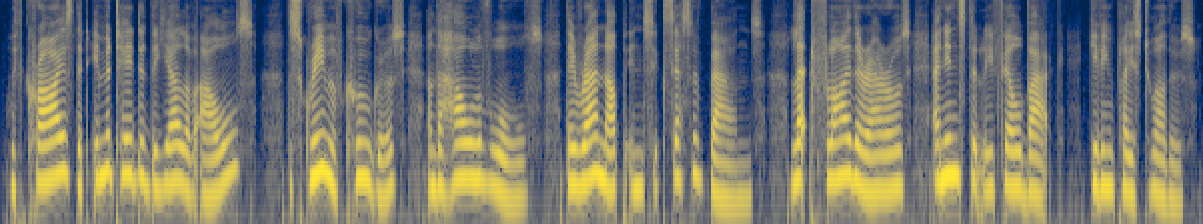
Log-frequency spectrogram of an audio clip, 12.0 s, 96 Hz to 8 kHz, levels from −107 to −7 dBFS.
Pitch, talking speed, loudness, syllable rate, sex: 210 Hz, 175 wpm, -18 LUFS, 4.8 syllables/s, female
